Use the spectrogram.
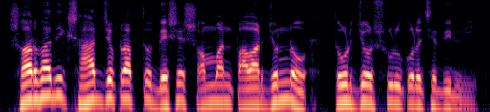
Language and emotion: Bengali, neutral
